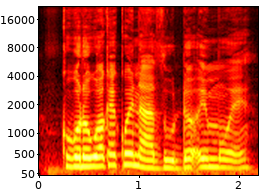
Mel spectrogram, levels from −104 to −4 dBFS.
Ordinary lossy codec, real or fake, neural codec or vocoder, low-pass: none; real; none; none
